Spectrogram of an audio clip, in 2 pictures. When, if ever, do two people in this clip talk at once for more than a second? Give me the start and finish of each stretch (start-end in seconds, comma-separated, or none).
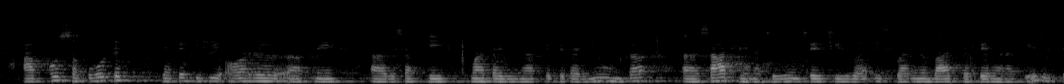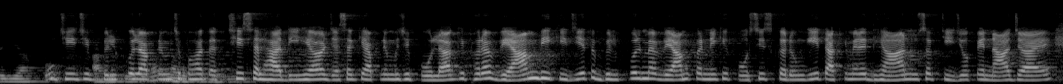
11.6-13.1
